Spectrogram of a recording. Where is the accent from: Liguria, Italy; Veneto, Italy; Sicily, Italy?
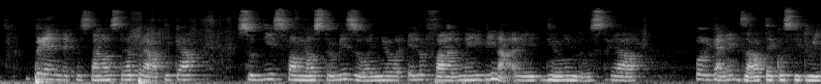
Veneto, Italy; Venice; Diciamo, io vengo da Venezia, Venezia lo è da molto tempo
